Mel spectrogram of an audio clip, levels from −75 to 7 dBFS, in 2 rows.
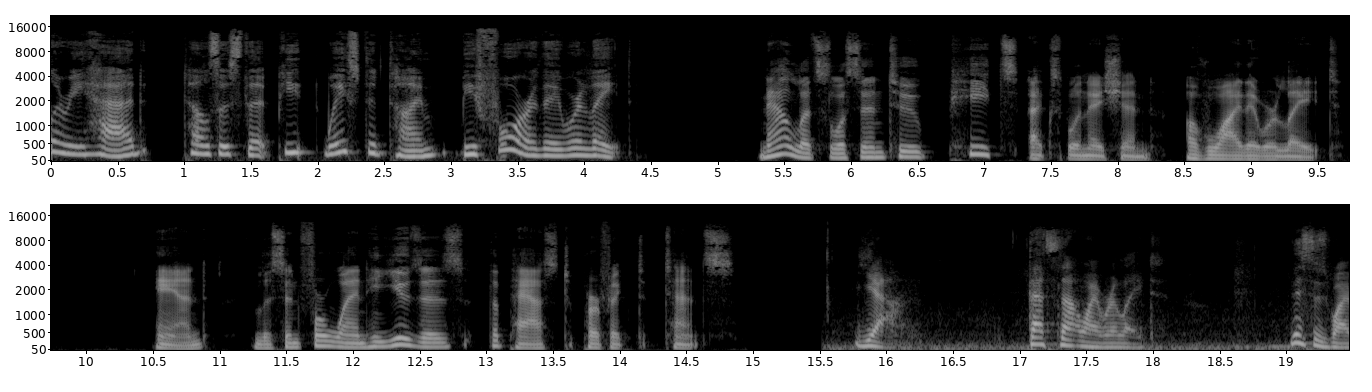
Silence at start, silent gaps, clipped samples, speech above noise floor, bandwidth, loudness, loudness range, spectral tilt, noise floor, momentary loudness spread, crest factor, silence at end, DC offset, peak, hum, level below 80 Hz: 0 s; none; under 0.1%; over 63 dB; 14 kHz; -28 LUFS; 4 LU; -5 dB/octave; under -90 dBFS; 18 LU; 22 dB; 0 s; under 0.1%; -6 dBFS; none; -52 dBFS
